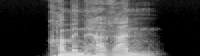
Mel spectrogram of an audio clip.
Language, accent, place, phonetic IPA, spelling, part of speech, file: German, Germany, Berlin, [ˌkɔmən hɛˈʁan], kommen heran, verb, De-kommen heran.ogg
- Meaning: inflection of herankommen: 1. first/third-person plural present 2. first/third-person plural subjunctive I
